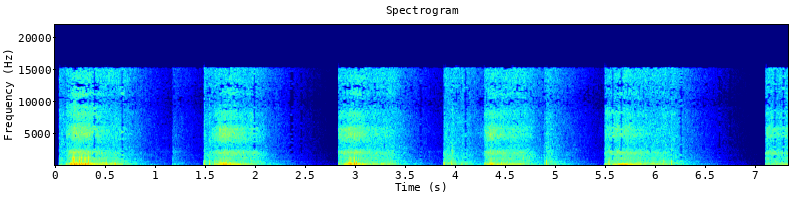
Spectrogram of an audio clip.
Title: Baby snoring | Royalty Free Sound Effects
